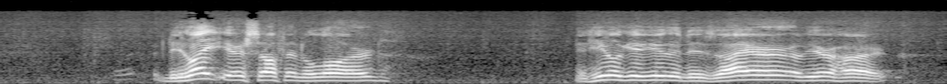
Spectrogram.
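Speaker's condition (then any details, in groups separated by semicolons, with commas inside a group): Parkinson's; wakes at night, gets up around 3 am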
